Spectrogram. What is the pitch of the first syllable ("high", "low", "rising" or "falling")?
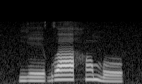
low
